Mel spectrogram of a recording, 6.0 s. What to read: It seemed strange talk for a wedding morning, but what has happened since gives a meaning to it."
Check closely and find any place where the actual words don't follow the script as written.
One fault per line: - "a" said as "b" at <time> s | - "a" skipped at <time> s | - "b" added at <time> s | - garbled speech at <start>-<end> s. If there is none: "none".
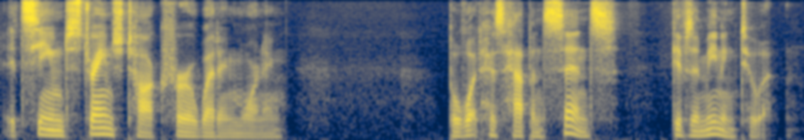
none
